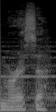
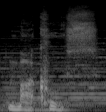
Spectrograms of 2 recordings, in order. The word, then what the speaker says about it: Marcus: Couldn't have done it without you, Marissa. My name is pronounced Marcus.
